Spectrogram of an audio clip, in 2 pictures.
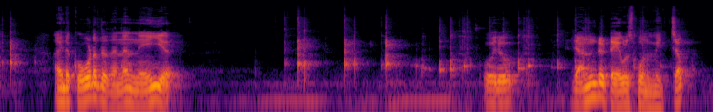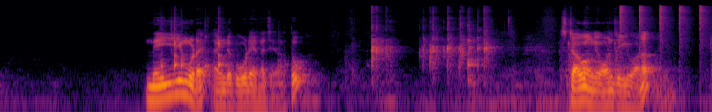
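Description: A spoon scrapes and taps against a metal pot.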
